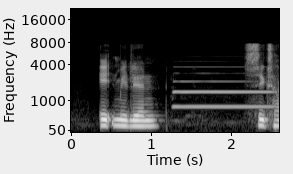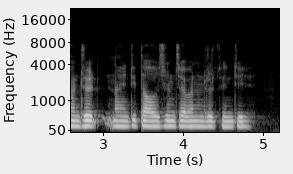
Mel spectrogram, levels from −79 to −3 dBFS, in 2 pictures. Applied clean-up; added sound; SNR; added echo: none; Wind instrument, woodwind instrument; 9 dB; none.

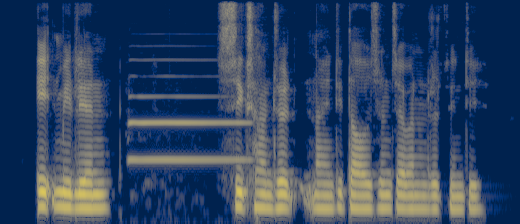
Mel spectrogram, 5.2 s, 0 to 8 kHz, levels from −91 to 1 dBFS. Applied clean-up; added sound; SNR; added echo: classical method spectral subtraction.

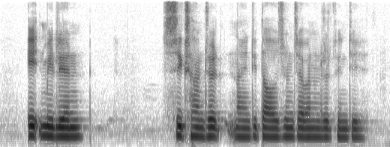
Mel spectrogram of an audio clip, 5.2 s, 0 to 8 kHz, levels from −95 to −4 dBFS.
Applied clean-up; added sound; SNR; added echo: none; none; none; none.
